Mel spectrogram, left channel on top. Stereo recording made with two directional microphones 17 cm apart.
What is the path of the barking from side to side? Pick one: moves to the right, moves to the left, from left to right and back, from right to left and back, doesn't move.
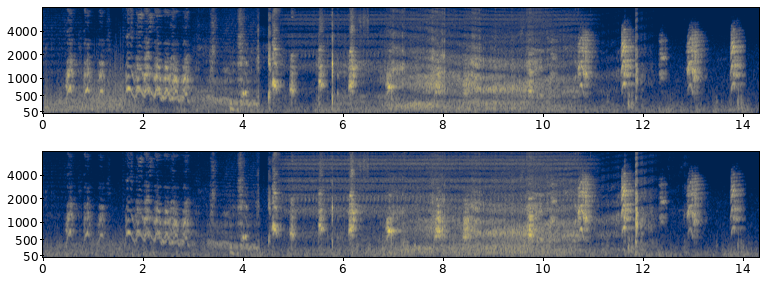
from left to right and back.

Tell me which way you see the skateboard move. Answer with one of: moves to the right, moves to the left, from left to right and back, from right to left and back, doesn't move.
moves to the right.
